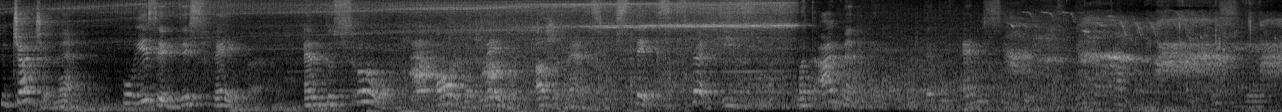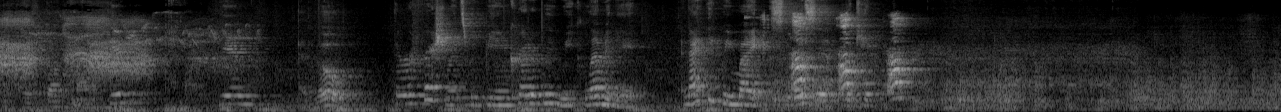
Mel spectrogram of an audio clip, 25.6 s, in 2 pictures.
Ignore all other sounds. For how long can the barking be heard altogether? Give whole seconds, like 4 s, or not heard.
4 s.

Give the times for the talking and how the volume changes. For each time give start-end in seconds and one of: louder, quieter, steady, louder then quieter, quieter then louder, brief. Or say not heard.
0.0-21.6 quieter then louder.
